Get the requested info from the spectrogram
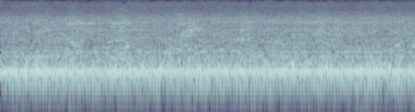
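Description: Electric air blower of an inflatable bounce-house ring running with a steady hum.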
